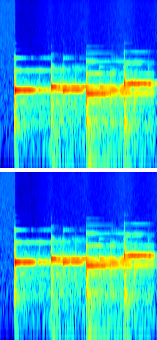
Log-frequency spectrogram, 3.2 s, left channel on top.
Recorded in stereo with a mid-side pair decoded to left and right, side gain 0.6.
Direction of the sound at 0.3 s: 5° left.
